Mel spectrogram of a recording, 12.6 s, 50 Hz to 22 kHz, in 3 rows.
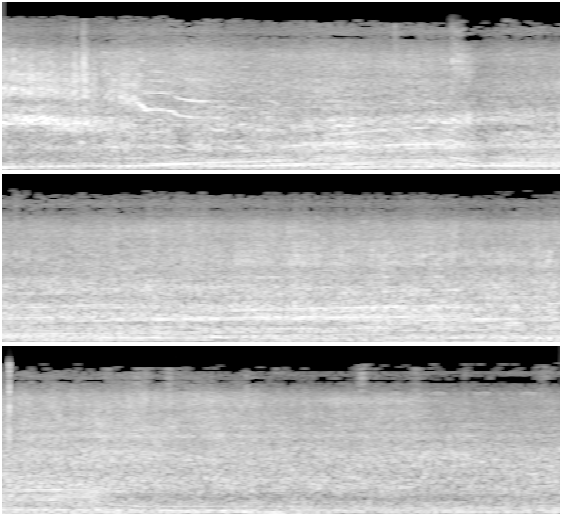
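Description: Dodge Ram Rumble Bee's Hemi V8 at full throttle on a drag-strip launch, its pitch climbing through the gears with upshifts about three and a half seconds in and about nine seconds in, then fading as the truck pulls away down the track.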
